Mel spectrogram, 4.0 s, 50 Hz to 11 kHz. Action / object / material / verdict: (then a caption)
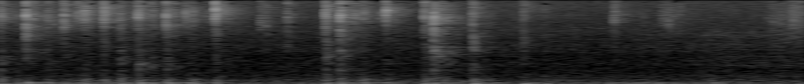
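tap / aluminium-based keyboard with plastic keys / plastic, aluminium / none. Fingertips type on a full-size white Apple Magic Keyboard with an aluminium base and plastic keys, pressing the keys in quick uneven bursts with brief pauses between runs. Each press is a short, bright click over a steady low hum near 100 Hz, with a few sharper, louder taps standing out.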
